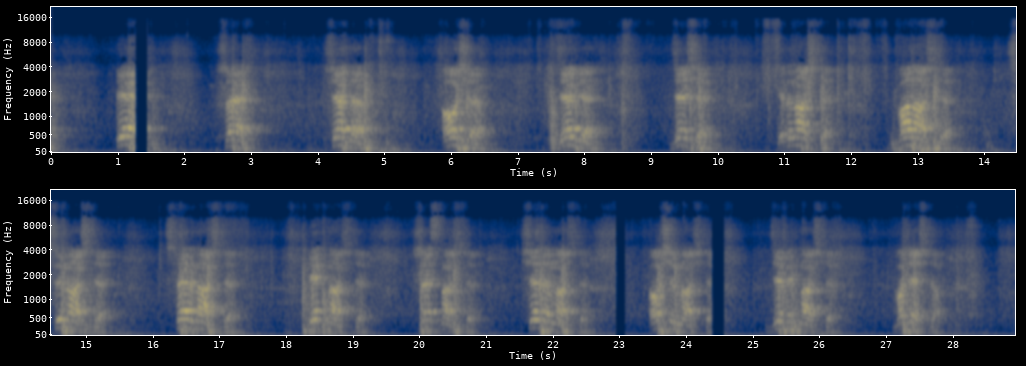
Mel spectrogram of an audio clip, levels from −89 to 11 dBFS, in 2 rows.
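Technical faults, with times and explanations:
1.25–1.44 s, 22.94–23.08 s and 24.38–24.57 s: block of digital silence. The audio drops to silence with no fade, leaving a short hole of about 186 ms, 139 ms and 186 ms. That fits an unfilled output buffer, 8192 samples for the first and last, unlike a fade-out or a lowered level.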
